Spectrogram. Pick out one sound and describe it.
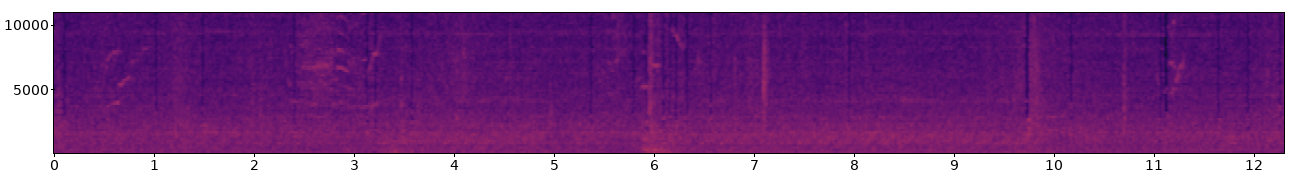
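A boat engine drones steadily with a low rumble.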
